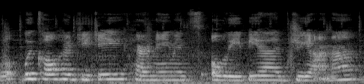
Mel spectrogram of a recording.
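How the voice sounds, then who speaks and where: A woman talks at a fairly slow pace with fairly even intonation. Noticeable background noise and audible room echo surround her voice. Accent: Spanish. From Spain (Castellón), born in Peru. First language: Spanish. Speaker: family vlogger. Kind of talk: casual chat.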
